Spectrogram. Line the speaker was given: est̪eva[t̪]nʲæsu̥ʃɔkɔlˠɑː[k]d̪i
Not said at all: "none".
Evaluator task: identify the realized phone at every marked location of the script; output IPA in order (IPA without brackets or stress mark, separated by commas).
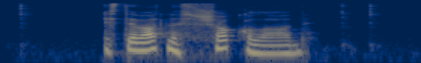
t̪, none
